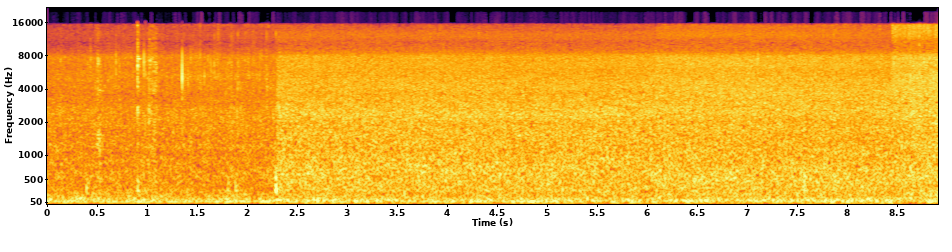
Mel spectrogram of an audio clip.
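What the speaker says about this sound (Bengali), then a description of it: "রান্না করতে করতে খুব ভারী বৃষ্টি চলে আসছে, দেখো অন্ধকার হয়ে গেছে আর প্রচুর বৃষ্টি হচ্ছে।" Heavy rain pours down steadily during cooking on a dark day, a dense broadband roar that swells louder after the first couple of seconds and then holds constant, with no voices.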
